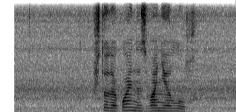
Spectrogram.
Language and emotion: Russian, neutral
